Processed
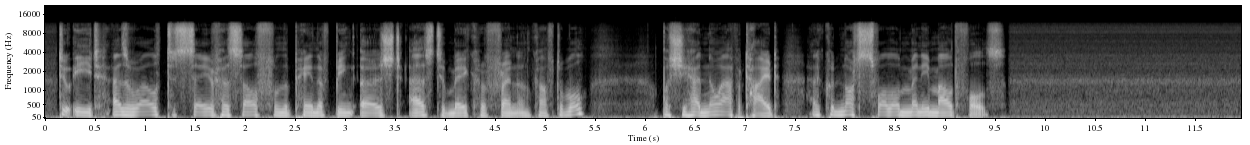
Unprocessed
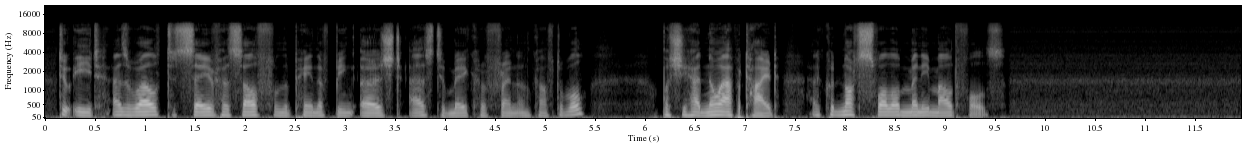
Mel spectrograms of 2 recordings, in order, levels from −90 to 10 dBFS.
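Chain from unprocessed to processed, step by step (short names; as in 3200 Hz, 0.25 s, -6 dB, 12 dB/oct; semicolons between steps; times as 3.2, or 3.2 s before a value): negative-ratio compressor -29 dBFS, ratio -1; maximiser +16.5 dB; gain -1 dB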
